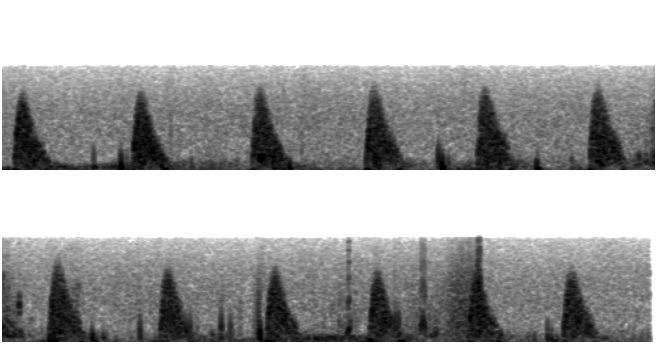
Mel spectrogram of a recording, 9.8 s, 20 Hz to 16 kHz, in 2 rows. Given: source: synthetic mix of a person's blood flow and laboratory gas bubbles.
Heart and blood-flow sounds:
Doppler ultrasound of blood flow; subclavian vein
4.75-5.17 s: bubbles
5.34-5.52 s: bubbles
7.49-7.58 s: bubbles
7.71-7.77 s: bubbles
7.85-7.94 s: bubbles
8.01-8.24 s: bubbles
From the record:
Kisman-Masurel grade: 221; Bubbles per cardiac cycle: several, 3 to 8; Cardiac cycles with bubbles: 10 to 50%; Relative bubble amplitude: barely perceptible (0.100 to 0.250); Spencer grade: 2 (many but less than half of the cardiac periods contain bubble signals, singularly or in groups); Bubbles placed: anywhere in the cardiac cycle

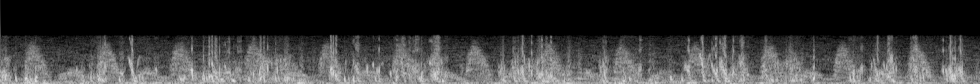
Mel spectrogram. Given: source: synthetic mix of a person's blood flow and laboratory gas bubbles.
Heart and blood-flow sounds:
Doppler ultrasound of blood flow; subclavian vein
0.00-0.42 s: bubbles
0.74-1.10 s: bubbles
1.16-1.50 s: bubbles
1.52-1.60 s: bubbles
1.73-2.42 s: bubbles
2.45-3.00 s: bubbles
3.26-4.50 s: bubbles
4.96-5.74 s: bubbles
5.96-6.54 s: bubbles
6.67-6.76 s: bubbles
6.79-7.52 s: bubbles
7.61-8.05 s: bubbles
8.09-8.19 s: bubbles
8.47-9.00 s: bubbles
9.09-9.34 s: bubbles
9.40-9.68 s: bubbles
9.78-9.81 s: bubbles
From the record:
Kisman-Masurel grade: 343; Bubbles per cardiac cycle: rolling drumbeat, 9 or more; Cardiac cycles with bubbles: 100%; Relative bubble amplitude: loud (0.450 to 0.775); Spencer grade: 3 (all of the cardiac periods contain showers or single bubble signals, but not dominating or overriding the cardiac motion signals); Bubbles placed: anywhere in the cardiac cycle

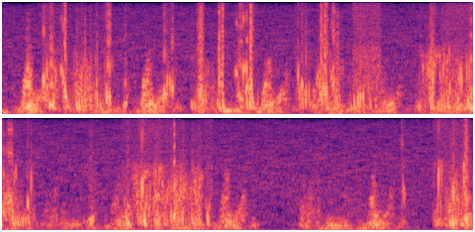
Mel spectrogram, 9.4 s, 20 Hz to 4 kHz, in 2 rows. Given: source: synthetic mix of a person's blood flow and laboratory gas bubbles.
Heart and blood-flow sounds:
Doppler ultrasound of blood flow; precordium
0.36-1.11 s: bubbles
1.20-1.27 s: bubbles
1.59-1.74 s: bubbles
1.86-2.05 s: bubbles
2.13-2.26 s: bubbles
2.31-2.56 s: bubbles
2.92-3.79 s: bubbles
4.15-5.04 s: bubbles
5.56-5.67 s: bubbles
5.90-6.82 s: bubbles
8.69-8.76 s: bubbles
9.01-9.43 s: bubbles
From the record:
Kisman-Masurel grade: 332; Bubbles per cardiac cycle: rolling drumbeat, 9 or more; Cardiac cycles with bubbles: 50 to 99%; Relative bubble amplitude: moderate (0.250 to 0.450); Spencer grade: 3 (all of the cardiac periods contain showers or single bubble signals, but not dominating or overriding the cardiac motion signals); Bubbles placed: only in the low amplitude regions of the cardiac cycle

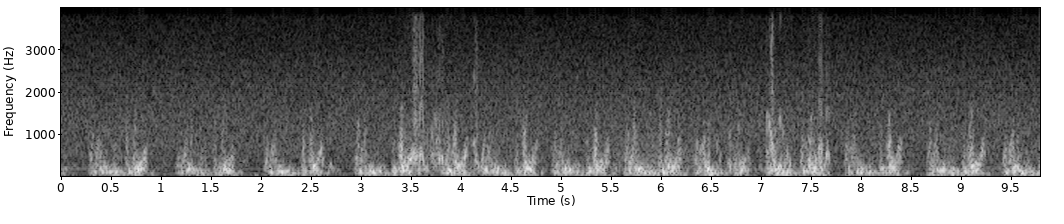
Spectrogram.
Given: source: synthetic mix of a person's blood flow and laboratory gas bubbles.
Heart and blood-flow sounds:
Doppler ultrasound of blood flow; precordium
3.35-3.92 s: bubbles
4.12-4.21 s: bubbles
6.58-7.34 s: bubbles
7.42-7.72 s: bubbles
From the record:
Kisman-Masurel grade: 222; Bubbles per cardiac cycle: several, 3 to 8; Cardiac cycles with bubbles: 10 to 50%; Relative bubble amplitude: moderate (0.250 to 0.450); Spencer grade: 2 (many but less than half of the cardiac periods contain bubble signals, singularly or in groups); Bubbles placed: anywhere in the cardiac cycle

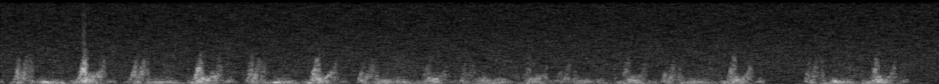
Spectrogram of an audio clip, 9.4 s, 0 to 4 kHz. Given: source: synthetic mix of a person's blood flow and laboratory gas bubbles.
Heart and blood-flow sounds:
Doppler ultrasound of blood flow; precordium
no bubbles
From the record:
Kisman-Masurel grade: 000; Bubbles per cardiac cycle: 0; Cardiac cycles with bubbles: 0%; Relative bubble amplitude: no bubbles discernible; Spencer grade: 0 (complete lack of bubble signals)

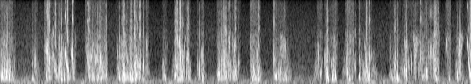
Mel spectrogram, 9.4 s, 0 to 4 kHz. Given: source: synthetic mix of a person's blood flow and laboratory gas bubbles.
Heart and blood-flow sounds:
Doppler ultrasound of blood flow; subclavian vein
0.00-0.31 s: bubbles
0.62-0.74 s: bubbles
0.87-1.52 s: bubbles
1.70-2.15 s: bubbles
2.30-2.96 s: bubbles
3.23-3.34 s: bubbles
3.46-3.82 s: bubbles
3.92-4.07 s: bubbles
4.31-4.80 s: bubbles
4.98-5.21 s: bubbles
5.45-5.77 s: bubbles
6.32-6.75 s: bubbles
6.89-7.12 s: bubbles
7.15-7.42 s: bubbles
7.77-8.00 s: bubbles
8.04-8.79 s: bubbles
8.89-9.02 s: bubbles
9.10-9.26 s: bubbles
9.31-9.44 s: bubbles
From the record:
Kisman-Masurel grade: 333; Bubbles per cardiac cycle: rolling drumbeat, 9 or more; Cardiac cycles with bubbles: 50 to 99%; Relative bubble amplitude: loud (0.450 to 0.775); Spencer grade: 3 (all of the cardiac periods contain showers or single bubble signals, but not dominating or overriding the cardiac motion signals); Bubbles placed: anywhere in the cardiac cycle

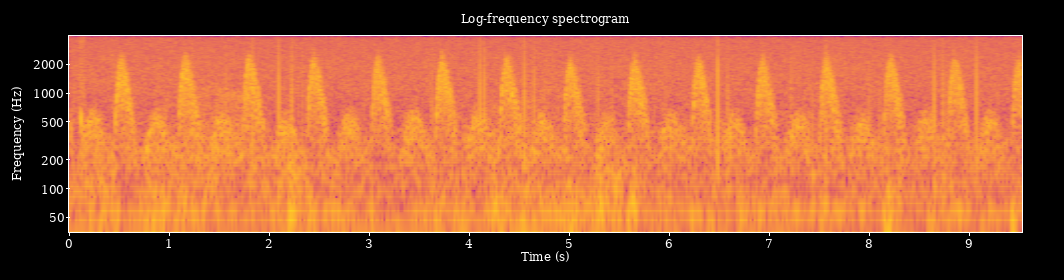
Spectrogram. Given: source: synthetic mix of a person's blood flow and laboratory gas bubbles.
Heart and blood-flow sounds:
Doppler ultrasound of blood flow; subclavian vein
0.07-0.15 s: bubbles
From the record:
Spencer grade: 1 (occasional bubble signal discernible with the cardiac motion signal, with majority of cardiac periods free of bubbles); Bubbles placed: anywhere in the cardiac cycle

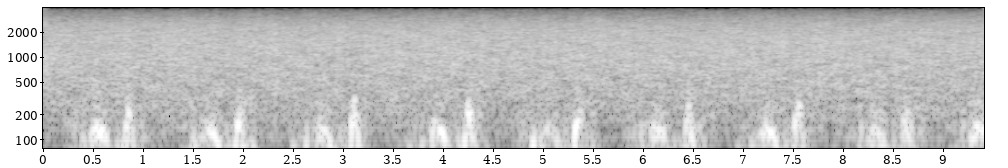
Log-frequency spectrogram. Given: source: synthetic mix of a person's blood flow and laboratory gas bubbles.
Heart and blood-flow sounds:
Doppler ultrasound of blood flow; precordium
0.00-0.09 s: bubbles
0.11-0.20 s: bubbles
From the record:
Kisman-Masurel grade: 111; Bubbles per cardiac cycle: 1 to 2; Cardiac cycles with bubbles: 1 to 10%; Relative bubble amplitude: barely perceptible (0.100 to 0.250); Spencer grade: 1 (occasional bubble signal discernible with the cardiac motion signal, with majority of cardiac periods free of bubbles); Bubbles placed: anywhere in the cardiac cycle

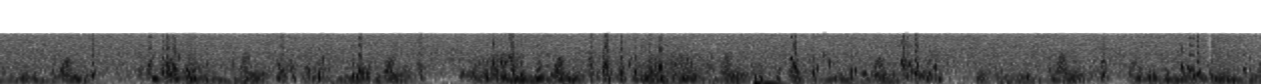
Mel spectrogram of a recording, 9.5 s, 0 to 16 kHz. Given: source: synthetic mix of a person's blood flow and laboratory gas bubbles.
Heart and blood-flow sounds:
Doppler ultrasound of blood flow; precordium
0.12-0.30 s: bubbles
0.66-0.75 s: bubbles
0.83-1.60 s: bubbles
2.04-2.23 s: bubbles
2.29-2.50 s: bubbles
2.61-2.80 s: bubbles
3.11-3.21 s: bubbles
3.44-4.12 s: bubbles
4.39-5.36 s: bubbles
5.60-6.25 s: bubbles
6.34-6.51 s: bubbles
6.72-7.13 s: bubbles
7.66-7.75 s: bubbles
8.19-8.36 s: bubbles
8.48-8.79 s: bubbles
8.82-9.23 s: bubbles
9.30-9.37 s: bubbles
From the record:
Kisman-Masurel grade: 333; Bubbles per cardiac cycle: rolling drumbeat, 9 or more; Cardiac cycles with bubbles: 50 to 99%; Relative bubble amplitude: loud (0.450 to 0.775); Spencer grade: 3 (all of the cardiac periods contain showers or single bubble signals, but not dominating or overriding the cardiac motion signals); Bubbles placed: only in the low amplitude regions of the cardiac cycle

